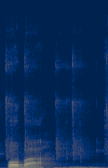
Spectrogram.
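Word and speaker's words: Herr Ober: comum aqui ou chamá-lo Hair obá obá tá você pronuncia assim arrear arrear o bar a roubar as letras e r no alemão são pronunciadas como um carioca pronuncia a palavra ara a O bar O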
